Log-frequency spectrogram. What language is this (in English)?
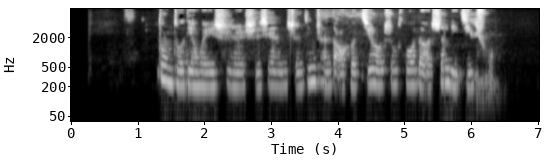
Chinese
